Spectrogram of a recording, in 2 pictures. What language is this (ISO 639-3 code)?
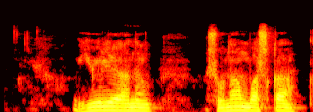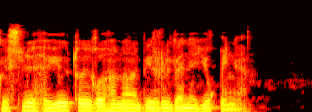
bak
